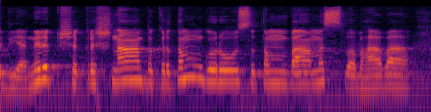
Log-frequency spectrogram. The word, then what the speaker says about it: कृष्ण: इसीलिए हम कथाओं में कहा करते हैं कि भगवान का नाम उच्चारण करना है तो कृष्ण बोलो, कृष्ण। और यदि द्रौपदी का उच्चारण करना है तो कृष्णा बोलो, अकार आ की मात्रा लगाओ।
